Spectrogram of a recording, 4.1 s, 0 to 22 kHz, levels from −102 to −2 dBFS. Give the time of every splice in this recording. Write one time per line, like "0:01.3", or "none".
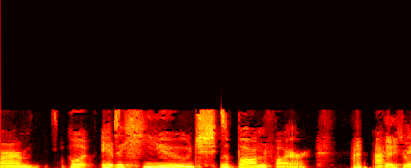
0:01.1
0:02.2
